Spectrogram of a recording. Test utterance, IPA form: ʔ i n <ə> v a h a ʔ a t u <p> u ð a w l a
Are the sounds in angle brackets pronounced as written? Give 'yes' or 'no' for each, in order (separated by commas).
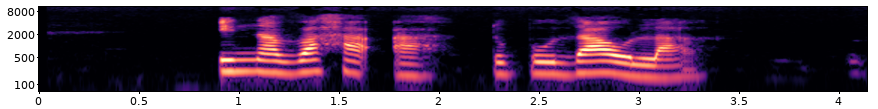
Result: no, yes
